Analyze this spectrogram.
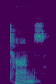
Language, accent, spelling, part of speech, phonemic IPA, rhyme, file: English, Southern England, tarns, noun, /tɑː(ɹ)nz/, -ɑː(ɹ)nz, LL-Q1860 (eng)-tarns.wav
- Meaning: plural of tarn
